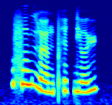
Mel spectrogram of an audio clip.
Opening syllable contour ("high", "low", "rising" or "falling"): high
